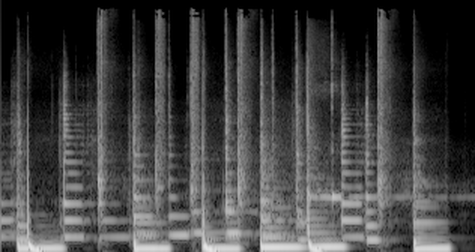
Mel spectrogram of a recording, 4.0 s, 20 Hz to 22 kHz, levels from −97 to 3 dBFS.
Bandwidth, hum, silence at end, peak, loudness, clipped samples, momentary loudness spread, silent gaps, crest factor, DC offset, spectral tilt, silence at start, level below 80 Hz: 18 kHz; none; 0.2 s; -6 dBFS; -20 LUFS; under 0.1%; 11 LU; none; 14 dB; under 0.1%; -7 dB/octave; 0 s; -26 dBFS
